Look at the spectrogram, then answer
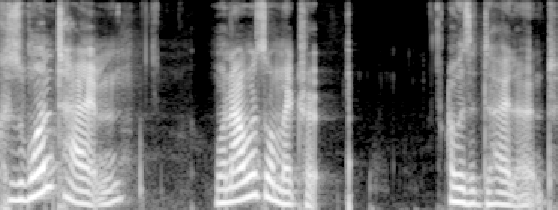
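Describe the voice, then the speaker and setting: A woman's animated tone with lively intonation. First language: not English. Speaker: podcast host. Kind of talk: casual solo podcast storytelling.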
